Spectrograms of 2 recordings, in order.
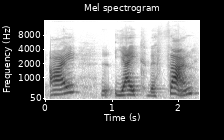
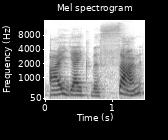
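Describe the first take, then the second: First: The S in sun is lisped, tongue showing. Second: The S in sun is a clear hiss. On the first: The speaker calls it wrong. "I saw your tongue" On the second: The speaker calls it right. "and it's correct"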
